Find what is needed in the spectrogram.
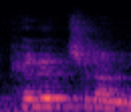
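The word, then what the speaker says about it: פרץ: 베레스는 원래 페레츠란 말이에요. 근데 이게 페레츠란 말은 터짐, 달라진 틈, 뭐 이런 말이에요.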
